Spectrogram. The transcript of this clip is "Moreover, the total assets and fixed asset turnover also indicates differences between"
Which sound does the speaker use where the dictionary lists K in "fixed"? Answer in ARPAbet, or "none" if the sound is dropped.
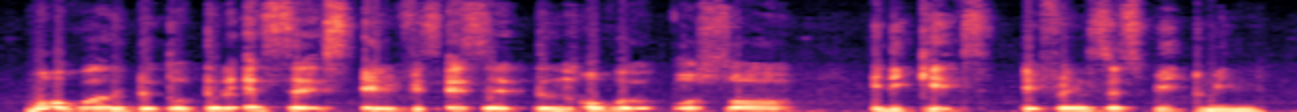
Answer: none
